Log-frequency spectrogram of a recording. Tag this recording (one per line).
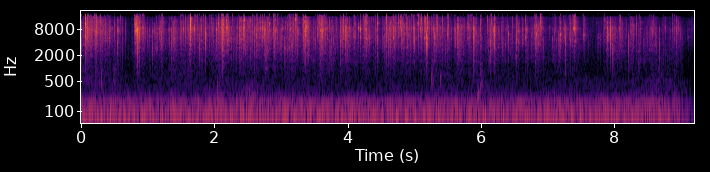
lluvia
sonido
